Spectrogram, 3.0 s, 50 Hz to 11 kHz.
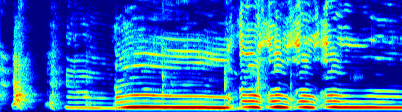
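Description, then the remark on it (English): A person imitates a German Shepherd dog howling: a few short vocal yelps, then a long, loud, steady howl that breaks into several wavering, yodel-like pulses before holding again. “I'll get 3 big-ass German Shepherds. Sick. Just be barking all the time.”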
